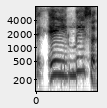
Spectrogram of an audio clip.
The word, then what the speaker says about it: Alisa: It's a hard name. No, it's not. It's spelled like how it is. Yeah, but it's almost 5,000 other names. Yeah, Allison, Alisa, Alicia, Alicia. It's very confusing. It's Alisa. That's all it is.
